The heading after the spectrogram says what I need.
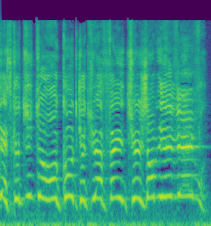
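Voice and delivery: high-pitched, incensed reprimand; indignant scolding. Acted. Scolding Ralph for nearly killing the actor, indignant.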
